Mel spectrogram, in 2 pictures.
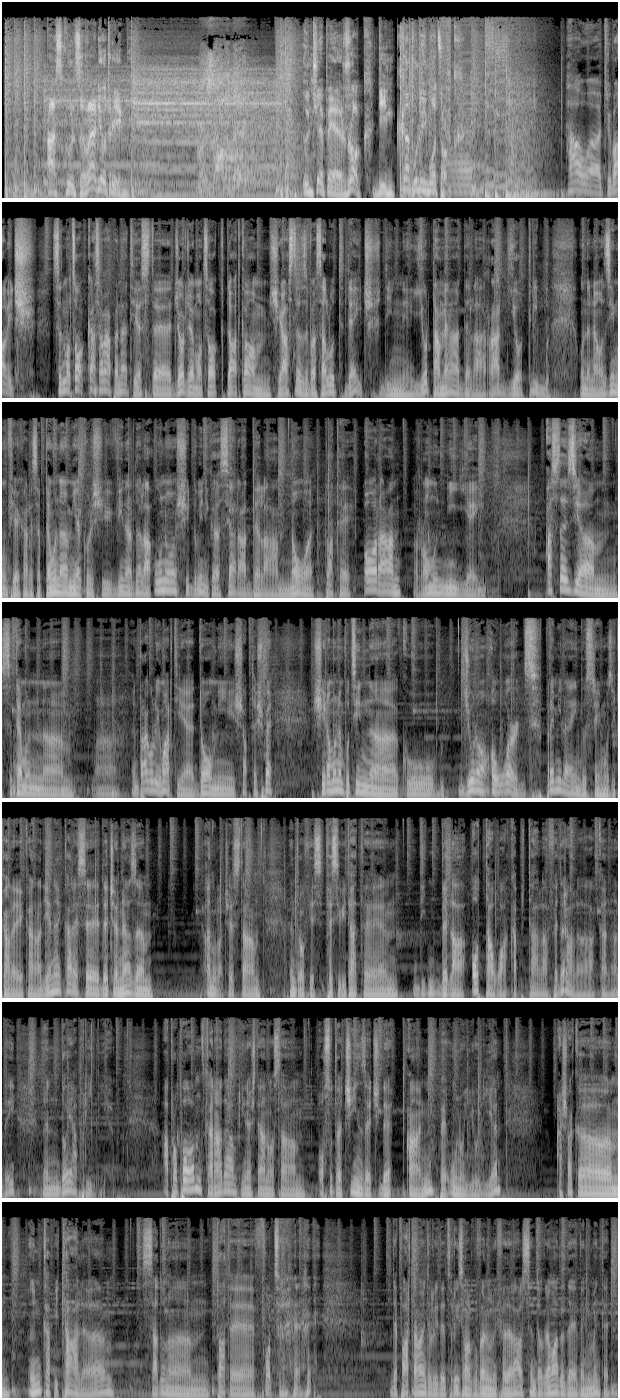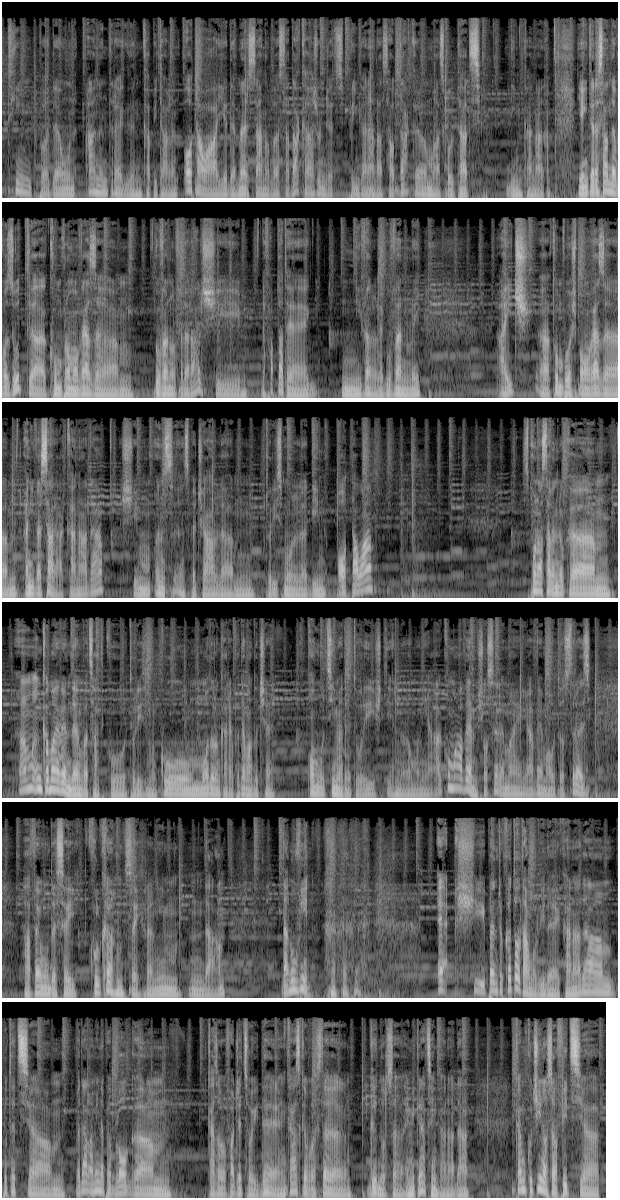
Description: Canada e mare, mare, cat de la soul funk pana la metal.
